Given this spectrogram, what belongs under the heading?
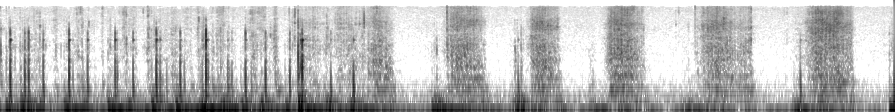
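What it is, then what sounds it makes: Clear slime on plastic tray. A flat layer of clear slime spread on a frosted plastic tray is pressed and rubbed with the flat fingertips of both hands, which have long nails, making sticky squelching contact. The first two seconds bring a quick run of sharp, wet pops and clicks. These give way to slower, longer squelching swishes with a deep, low-heavy body.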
